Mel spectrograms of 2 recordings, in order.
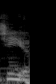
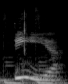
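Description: First: The d has the open, usual Brazilian sound. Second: The d has the closed sound, gaúcho style. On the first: "nós pronunciamos dia" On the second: "Já o gaúcho vai dizer como?"

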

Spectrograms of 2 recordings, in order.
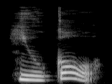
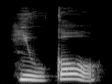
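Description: First: The final syllable is stressed with a falling tone. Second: The same.

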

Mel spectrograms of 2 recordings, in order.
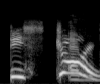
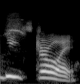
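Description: First: The D sound is pronounced crisply and clearly. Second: The D sound is weak and barely pronounced. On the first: The speaker calls it right. "you have to enunciate the D and destroy" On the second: The speaker calls it wrong. "not destroy"

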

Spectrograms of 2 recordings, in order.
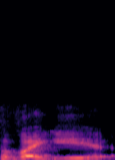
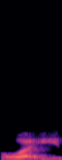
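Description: First: The word is said with its traditional island pronunciation. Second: The word is said with the mainland English pronunciation. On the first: This is the technically correct form. The speaker calls it right. "Technically, it's Hawaii" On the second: This is the form used on the continent. The speaker calls it wrong. "I interchanged with Hawaii just because I did live on the continent"

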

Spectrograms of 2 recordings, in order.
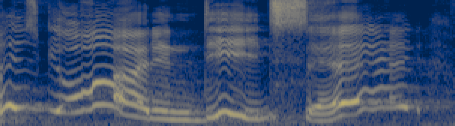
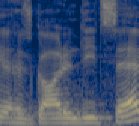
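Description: First: It is said in a sinister, evil voice. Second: It is said in a plain, ordinary voice. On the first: The lie openly sounds wicked. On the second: The lie sounds like an innocent question.

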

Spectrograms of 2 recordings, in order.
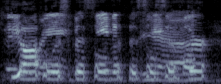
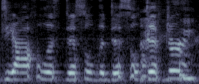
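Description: First: The th sounds are said as th. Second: The th sounds are replaced by d.

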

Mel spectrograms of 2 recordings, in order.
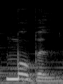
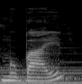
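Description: First: It is said with an American English pronunciation. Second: It is said with a British English pronunciation. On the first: "in American English, we pronounce it as" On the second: "in British English, we pronounce it as"

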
